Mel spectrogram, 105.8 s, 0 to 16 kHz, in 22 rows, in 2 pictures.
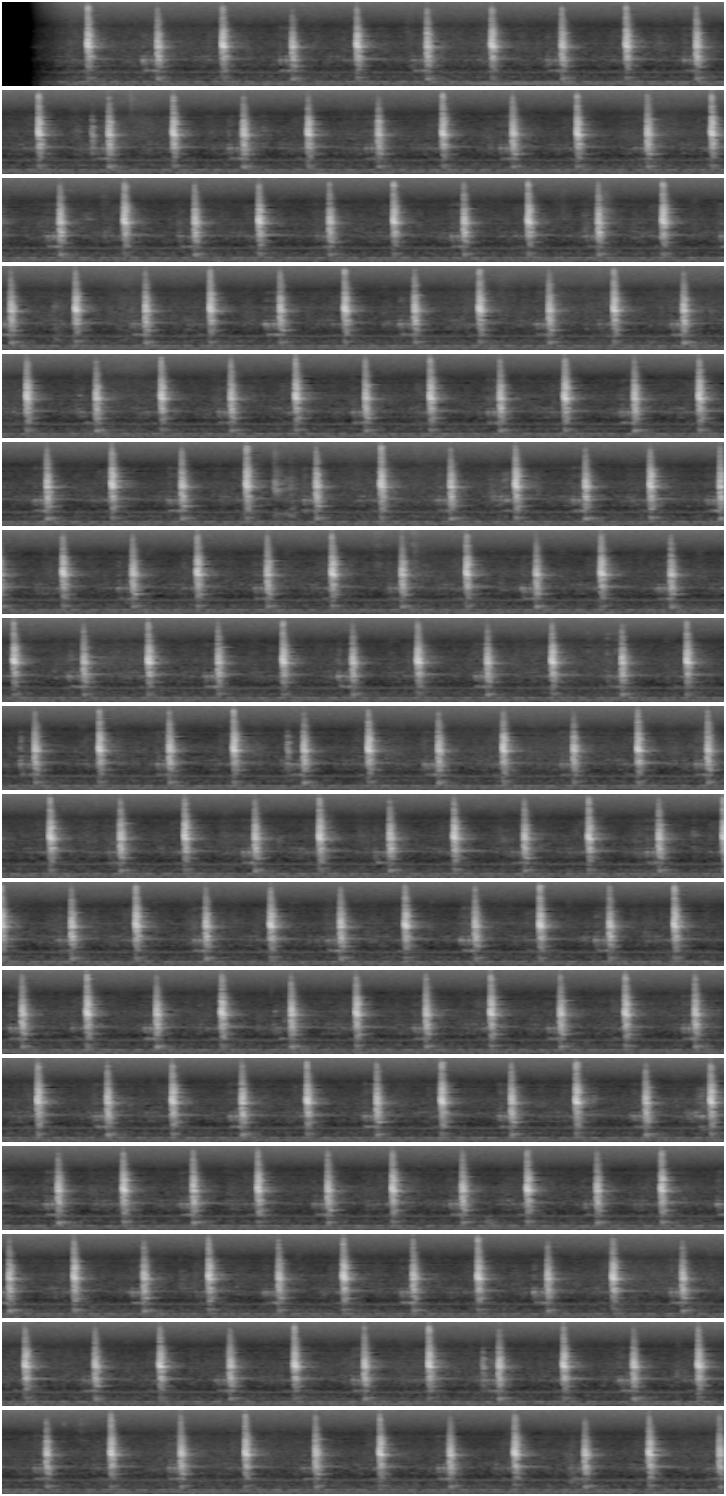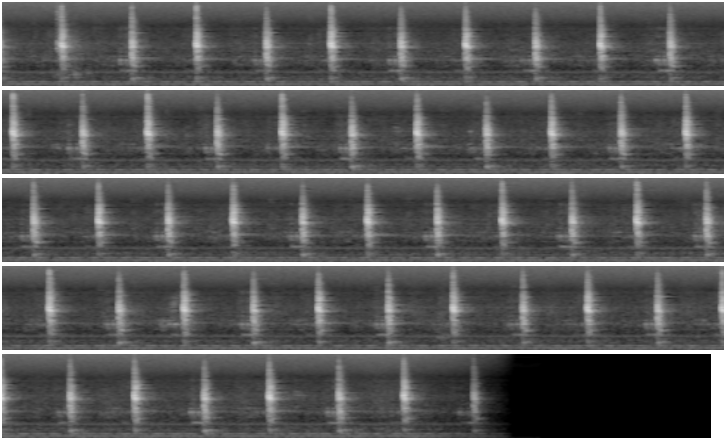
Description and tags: Kello käy melko nopeasti. (Gustav Becker)
Paikka/Place: Suomi / Finland / Nummela
Aika/Date: 23.05.1992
